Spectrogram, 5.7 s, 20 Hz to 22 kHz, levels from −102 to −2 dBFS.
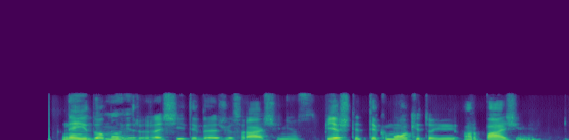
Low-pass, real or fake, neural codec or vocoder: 7.2 kHz; fake; codec, 16 kHz, 4 kbps, X-Codec, HuBERT features, trained on balanced general audio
